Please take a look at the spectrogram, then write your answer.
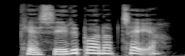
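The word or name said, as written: kassettebåndoptager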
